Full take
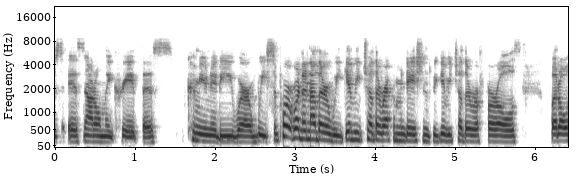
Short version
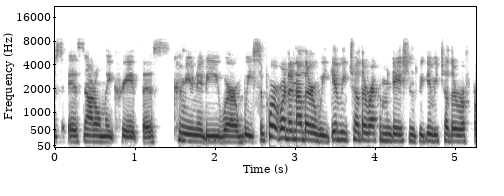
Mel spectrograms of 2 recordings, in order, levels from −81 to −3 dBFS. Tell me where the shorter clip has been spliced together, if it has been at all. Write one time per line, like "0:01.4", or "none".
0:01.4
